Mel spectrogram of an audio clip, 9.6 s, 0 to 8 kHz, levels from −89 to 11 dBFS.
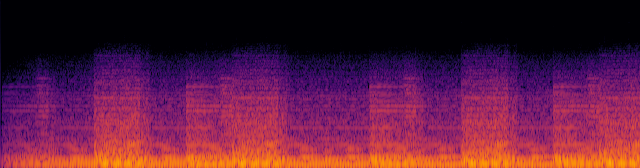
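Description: From start to finish, every sound is dragged down to roughly a third of its proper speed and sits about 17.6 semitones lower, well over an octave, so events smear into slow, murky, growling shapes. This is a wrong sample rate fault: the samples play back at 0.363 times their intended pace with no conversion, which fits audio recorded at 44.1 kHz being played at 16 kHz, so pitch and tempo both fall by the same ratio.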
